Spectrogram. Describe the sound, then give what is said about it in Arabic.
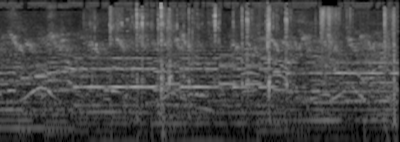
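Hooves of an Arabian horse at a market clip-clop in a steady series of light knocks, with a voice talking over them. “هذه يا سيدي أفضل الخيول العربية، اسألوا في السوق كله عن بضاعة عرفان”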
